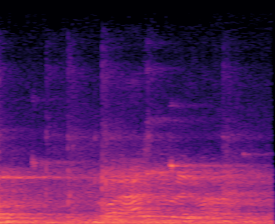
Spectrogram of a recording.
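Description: Sports-hall badminton play: voices echoing in the hall, with sneakers squeaking on the court floor and light knocks of play.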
